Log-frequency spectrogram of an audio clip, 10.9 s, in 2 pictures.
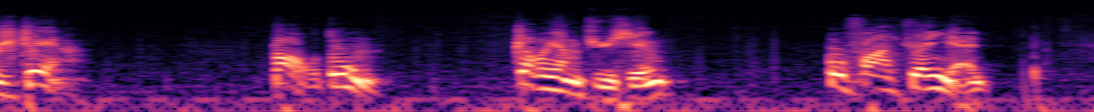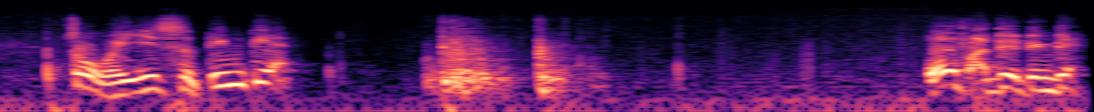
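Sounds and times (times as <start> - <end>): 
speech: 0.1 - 0.5, 1.4 - 2.0, 2.6 - 3.5, 4.2 - 5.1, 5.8 - 7.8, 10.2 - 10.9
door pushed open with heavy wooden thumps: 7.6 - 8.6.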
